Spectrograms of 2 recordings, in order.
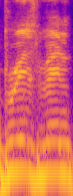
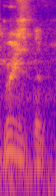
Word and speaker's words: Brisbane: with all those but most Americans say Brisbane which is not how you say it anyway does matter so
